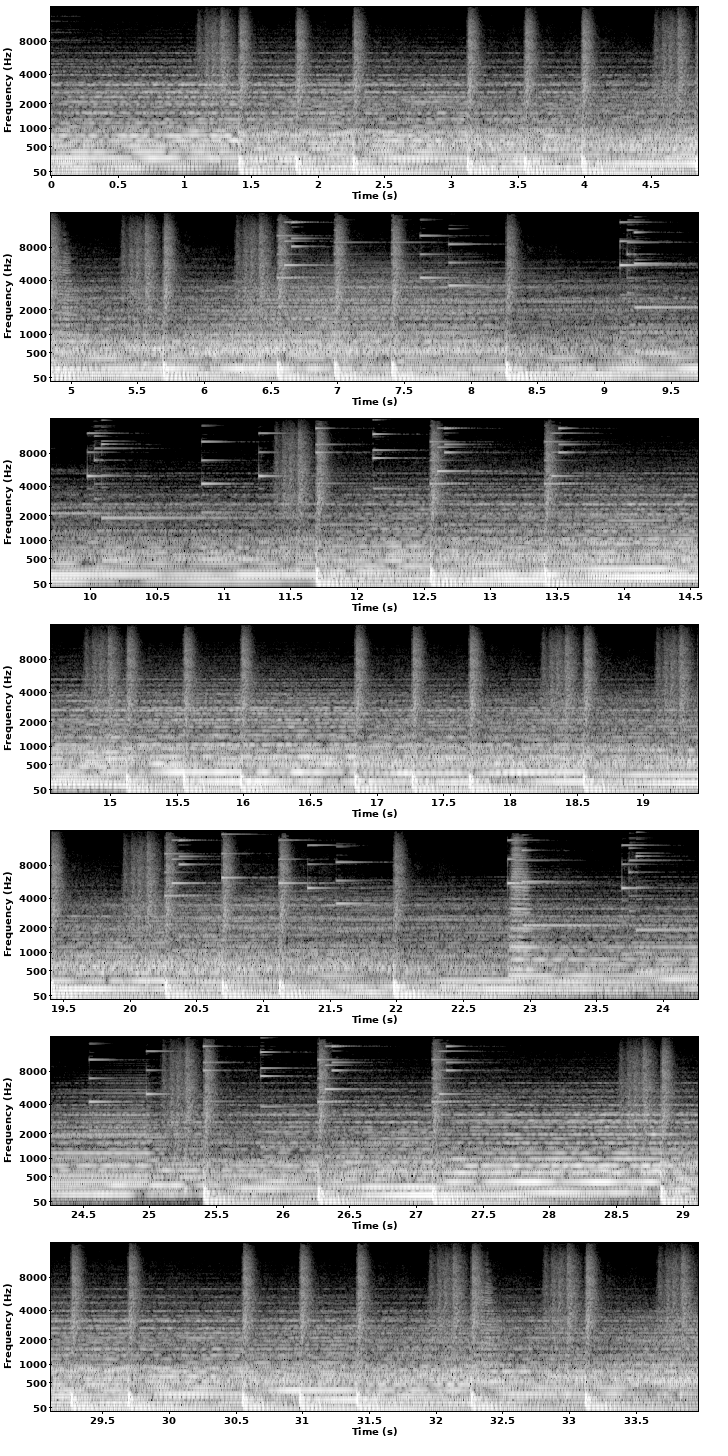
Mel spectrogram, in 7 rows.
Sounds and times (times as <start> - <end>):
Music: 0.0 - 33.9.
